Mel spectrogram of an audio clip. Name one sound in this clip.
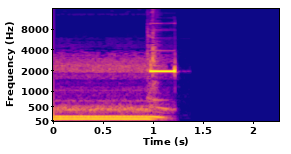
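A game menu gives a short, sharp beep as an option is chosen.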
